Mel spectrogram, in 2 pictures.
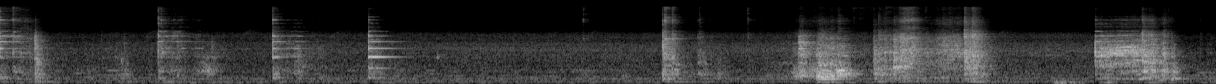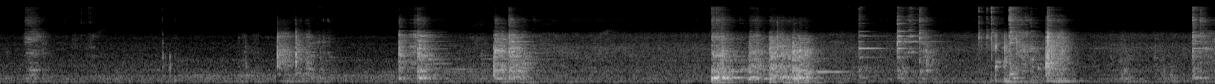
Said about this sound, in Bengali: এবার একটু ঢাকা দিয়ে দেবো।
